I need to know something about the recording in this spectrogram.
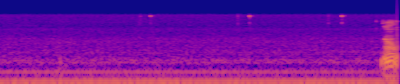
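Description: A few faint computer mouse clicks, about a second apart, over a steady low hum.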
